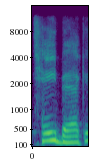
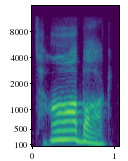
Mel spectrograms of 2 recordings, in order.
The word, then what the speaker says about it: Tabak: And someone said, it's not the actor Vic Tabak, it's Tabak. And they even sent me a little video of a Tabak commercial where they were pronouncing it correctly.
